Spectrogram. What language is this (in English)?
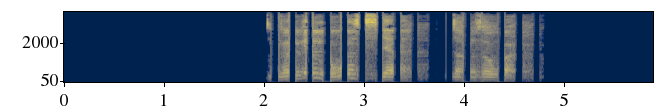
Fe'fe'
